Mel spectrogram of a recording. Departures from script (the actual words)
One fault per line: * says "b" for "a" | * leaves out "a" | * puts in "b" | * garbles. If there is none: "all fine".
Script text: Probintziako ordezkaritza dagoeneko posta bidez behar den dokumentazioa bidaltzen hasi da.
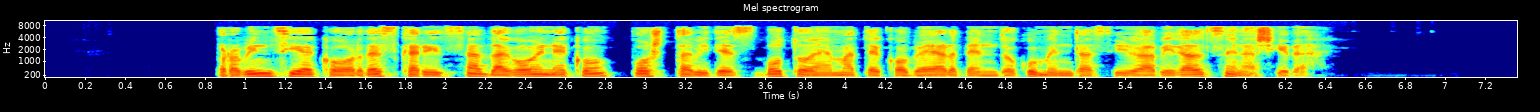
* puts in "botoa emateko"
